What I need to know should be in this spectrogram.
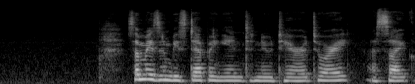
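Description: A middle-aged woman speaks calmly and close to a microphone.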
